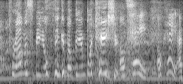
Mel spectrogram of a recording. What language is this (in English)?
English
